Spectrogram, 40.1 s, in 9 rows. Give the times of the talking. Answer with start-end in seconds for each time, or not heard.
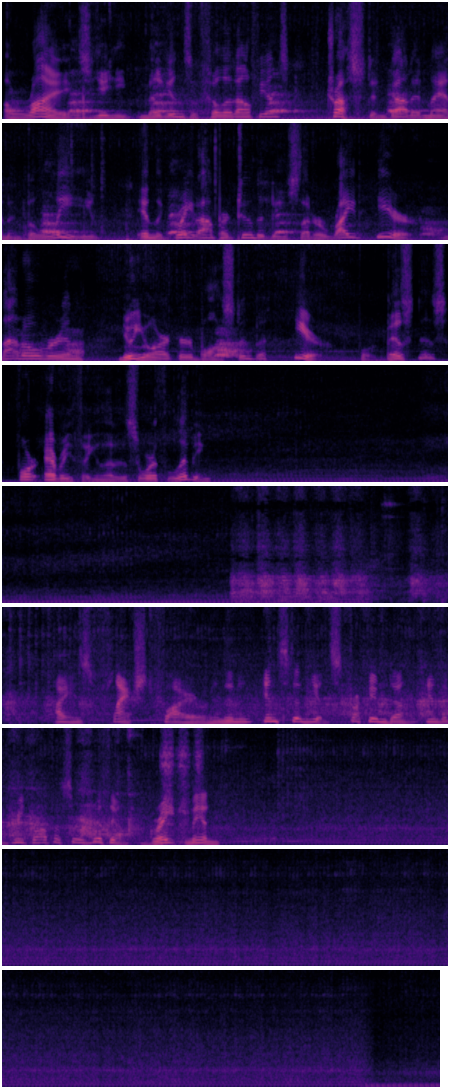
0.0-15.5, 22.8-28.9.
